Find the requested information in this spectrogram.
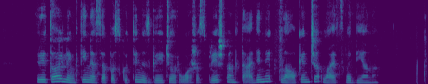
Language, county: Lithuanian, Vilnius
